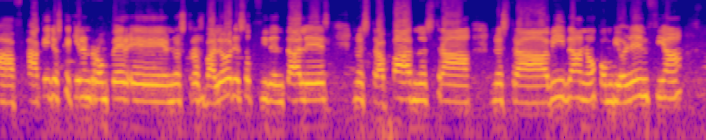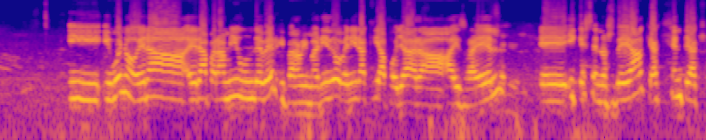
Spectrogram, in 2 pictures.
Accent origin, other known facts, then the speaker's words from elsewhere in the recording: Spain; mi marido, yo soy española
